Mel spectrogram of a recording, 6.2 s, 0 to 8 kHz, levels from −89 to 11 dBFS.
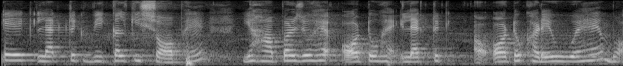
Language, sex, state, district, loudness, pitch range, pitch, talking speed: Hindi, female, Bihar, Madhepura, -17 LUFS, 215-245 Hz, 230 Hz, 165 wpm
